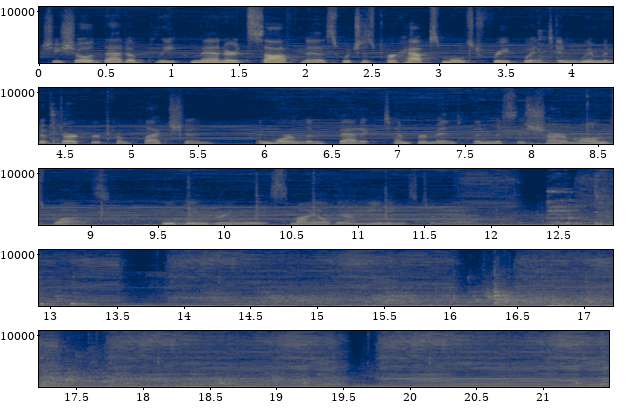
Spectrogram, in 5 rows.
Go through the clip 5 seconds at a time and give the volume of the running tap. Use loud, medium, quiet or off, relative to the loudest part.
off, medium, medium, loud, off.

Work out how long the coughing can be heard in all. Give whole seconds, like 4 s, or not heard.
3 s.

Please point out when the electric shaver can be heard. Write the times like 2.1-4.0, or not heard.
0.0-21.4.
